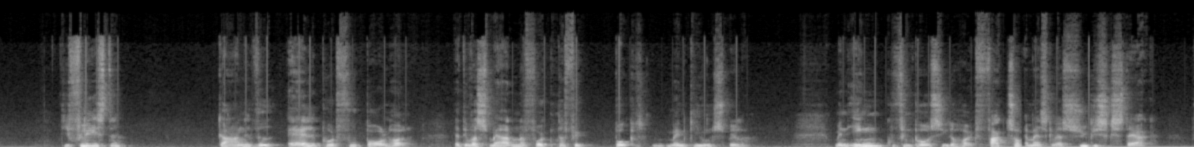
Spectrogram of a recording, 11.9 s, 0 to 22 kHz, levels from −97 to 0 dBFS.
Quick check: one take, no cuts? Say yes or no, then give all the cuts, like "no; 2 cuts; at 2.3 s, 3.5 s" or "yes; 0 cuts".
no; 1 cut; at 10.2 s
